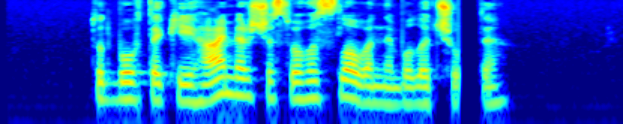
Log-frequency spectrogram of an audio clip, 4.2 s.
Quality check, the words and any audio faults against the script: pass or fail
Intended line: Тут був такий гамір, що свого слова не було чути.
fail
